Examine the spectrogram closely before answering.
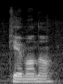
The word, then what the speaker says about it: kemono: Kimono is formal wear. Kemono is beast. So it's actually Okay. kemono. Yeah. So it's a different syllable, but close.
